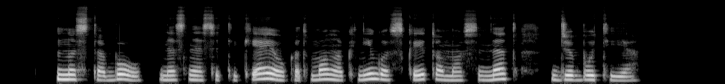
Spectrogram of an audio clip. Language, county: Lithuanian, Utena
